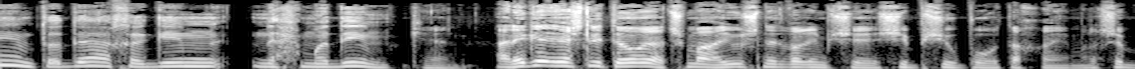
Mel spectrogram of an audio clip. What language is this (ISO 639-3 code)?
heb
